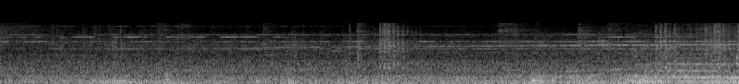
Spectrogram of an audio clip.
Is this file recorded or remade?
recorded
